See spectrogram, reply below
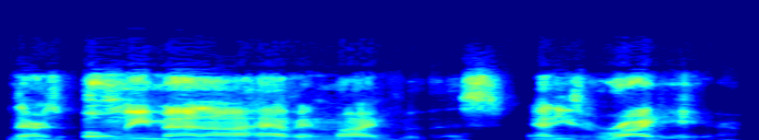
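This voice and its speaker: Bright, chummy old screenwriter, played by a man. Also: mid-range voice, unhurried. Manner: chummy, folksy. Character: friendly elderly screenwriter greeting an old pal. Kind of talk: amateur script table read.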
